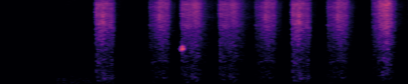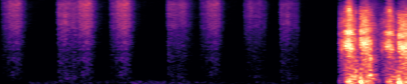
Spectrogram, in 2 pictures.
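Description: Footsteps patter steadily through grass.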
